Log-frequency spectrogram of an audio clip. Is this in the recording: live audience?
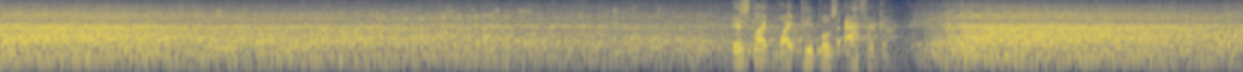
yes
